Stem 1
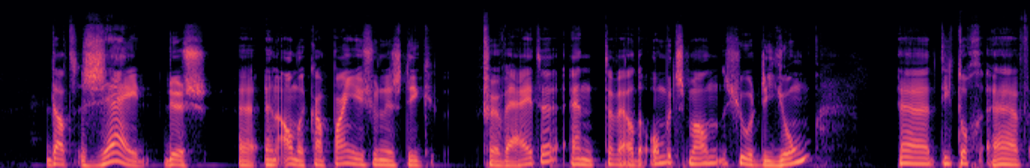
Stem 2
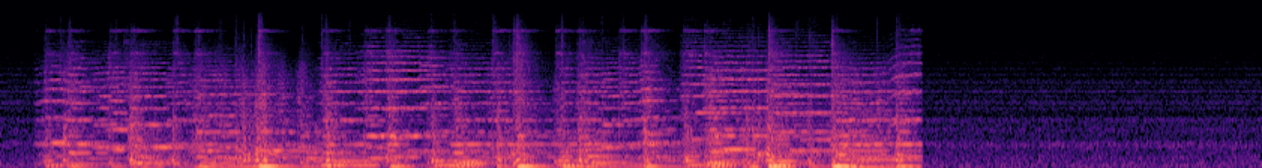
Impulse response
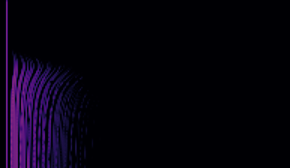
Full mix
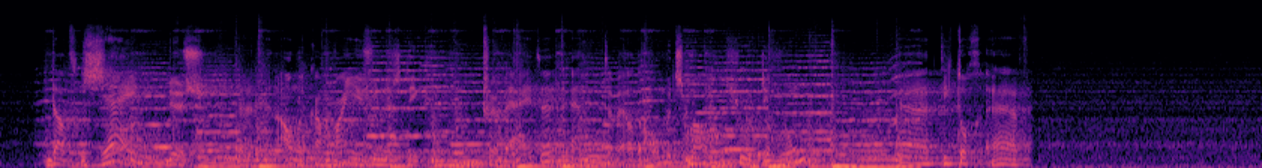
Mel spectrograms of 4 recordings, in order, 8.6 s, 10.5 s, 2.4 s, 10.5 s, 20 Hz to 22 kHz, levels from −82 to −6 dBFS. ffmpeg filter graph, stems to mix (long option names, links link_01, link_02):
-filter_complex "[0:a]highpass=74,volume=-7dB,asplit=2[link_01][link_02];[link_02]volume=-7dB[link_03];[1:a]asubboost=boost=4.5:cutoff=51,volume=-1.5dB,afade=type=in:start_time=0.8:duration=0.25:silence=0.446684[link_04];[2:a]atrim=start_sample=2205[link_05];[link_03][link_05]afir=irnorm=-1:irlink=0[link_06];[link_01][link_04][link_06]amix=inputs=3:normalize=0,alimiter=level_in=0.5dB:limit=-24dB:level=0:latency=1:release=310,volume=-0.5dB"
